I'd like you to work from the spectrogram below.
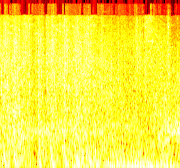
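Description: Rapid gunfire from a full magazine emptied in the video game Warframe, a dense unbroken stream of shots with a steady rattling rhythm, loud and close, with no voice over it.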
